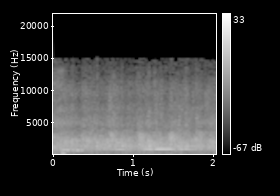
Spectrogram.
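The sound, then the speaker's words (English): A church audience applauds in praise of God: a broad, sustained rush of clapping stays steady and moderately loud from start to finish. “Let's give God a hand of applause for that.”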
